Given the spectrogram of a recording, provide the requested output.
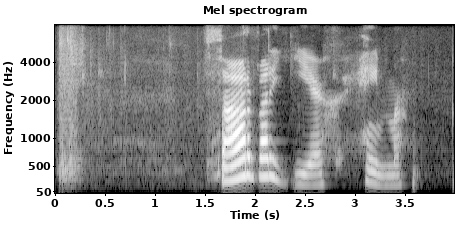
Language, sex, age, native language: Icelandic, female, 10, Icelandic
